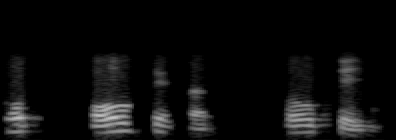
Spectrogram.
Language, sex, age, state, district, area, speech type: Punjabi, male, 45-60, Punjab, Barnala, urban, conversation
